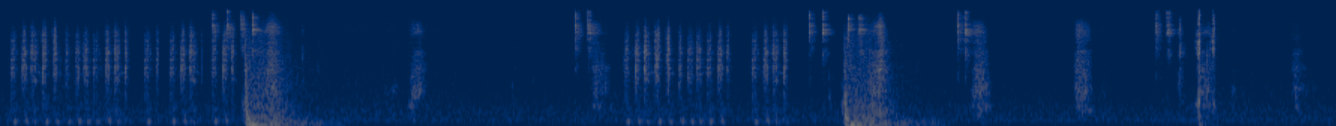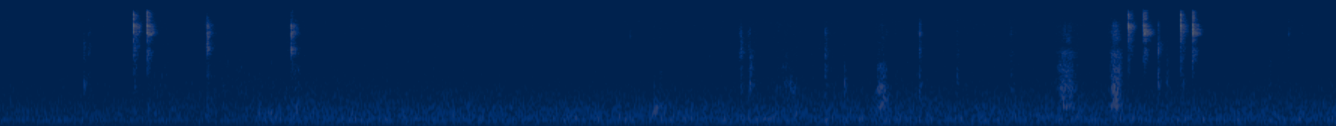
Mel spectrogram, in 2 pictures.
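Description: Short game sound effects click and thud as pieces are placed.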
